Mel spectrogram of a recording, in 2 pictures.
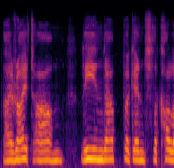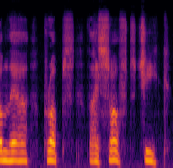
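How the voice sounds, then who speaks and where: Man playing an entranced youth, very slow, high-pitched. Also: little pitch movement, darkish tone, dry recording. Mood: rapt, dreamy. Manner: solemn, declamatory, halting phrases. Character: entranced young male reveller in ancient Greece, awed, devout. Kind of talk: dramatic poetry recital. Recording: dull lo-fi, dry close recording.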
